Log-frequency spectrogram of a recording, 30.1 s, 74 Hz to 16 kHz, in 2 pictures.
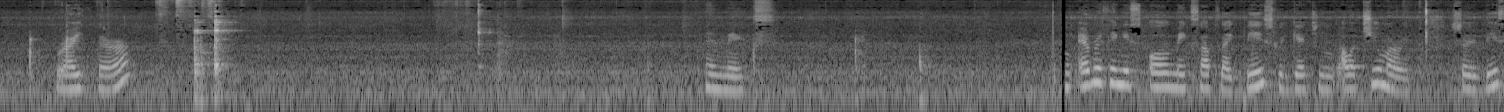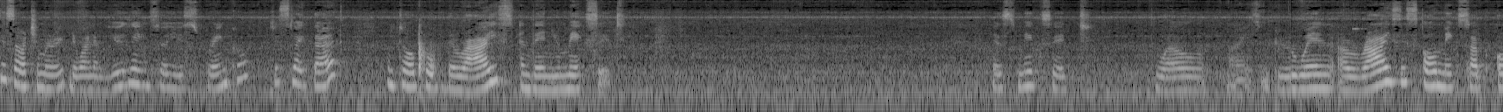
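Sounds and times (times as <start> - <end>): low hum and hiss: 0.0 - 30.0.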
